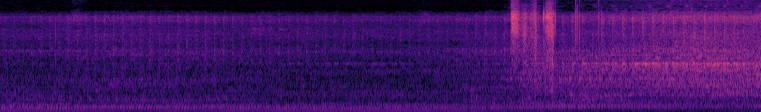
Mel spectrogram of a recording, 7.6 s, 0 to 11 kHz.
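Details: Audi A6 C4 2.6 V6 (ABC) petrol at cold idle: light regular knock near three per second under even hum, unchanged after oil change; cause unknown.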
